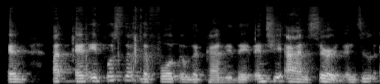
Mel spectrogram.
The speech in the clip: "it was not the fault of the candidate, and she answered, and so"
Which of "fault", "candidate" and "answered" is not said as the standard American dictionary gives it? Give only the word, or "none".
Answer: none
